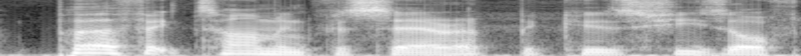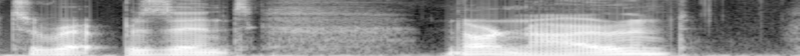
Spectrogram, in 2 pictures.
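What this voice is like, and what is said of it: Put-on Welsh accent. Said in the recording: “Just to insult a few people from across the Irish Sea there. Could you tell which accent that was? ... Welsh. ... Correct.”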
